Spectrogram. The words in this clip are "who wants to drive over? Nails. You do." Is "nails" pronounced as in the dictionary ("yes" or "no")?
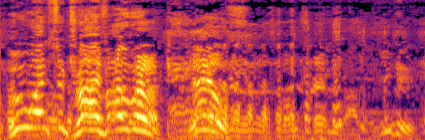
no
